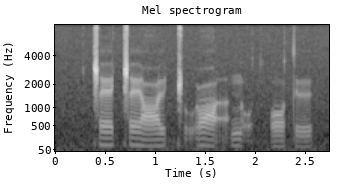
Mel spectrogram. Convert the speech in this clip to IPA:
ǁɛ˦ǁɛ˦˨ʕɘ˦ǁo̰˦ ʕa̰˨˦ nɔ̰˦t͡sʼɔ˨ tɘ˨˦

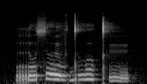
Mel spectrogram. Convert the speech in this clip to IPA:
rusɦɵv dʱukʼʉ

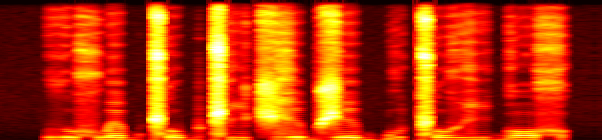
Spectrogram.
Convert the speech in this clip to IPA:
ðuxwɛbǁobǁit͡ʃ ɣebʒeb ɓuǁoɣi ɠɔx

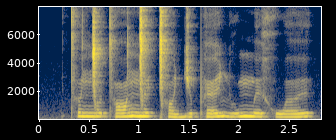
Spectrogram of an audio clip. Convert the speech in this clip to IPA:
tʰəŋ͡ǀʊtʰɒ ŋ͡ǀeǀʰɒɟepʰɛ ʎu mexwəɪ̯

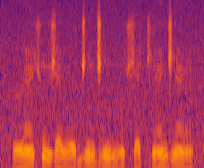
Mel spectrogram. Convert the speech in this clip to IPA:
ɹæ̃ʃũ ʒæwod͡ʒĩ d͡ʒĩbõ ʃæt͡ʃæ̃d͡ʒæ̃

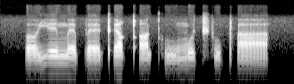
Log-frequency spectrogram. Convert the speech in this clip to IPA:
ʌjemɛ pɛkʼɛqʼa kʼumot͡ʃʼu pʼa

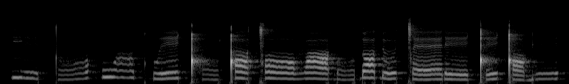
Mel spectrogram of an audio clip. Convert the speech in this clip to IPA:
je̤˥˨tːɔ̤˨˥ | wɑ̤˥kʷʰeː˨˥ǃʰɔ̤˨˩ǃɒ˥˨ ǀɔː˥˨vɑː˥˨ ɠɔ̤˩˧ɗɒ˥ɗɵ˨˥ ǀɛː˩˧ɾeː˨˩ ǃʼe˨˥ǃɒ˨˩ɡe̤˥

